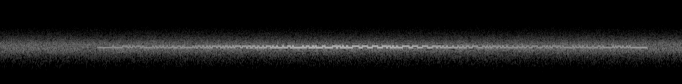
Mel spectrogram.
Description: RTTY (75 baud, 170 Hz shift), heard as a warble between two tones, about 2200 Hz centre, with radio static, fading and a narrow filter. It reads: F7SJ DE PA7WXV 599 599 1294 1294 F7SJ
